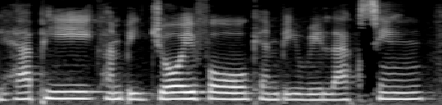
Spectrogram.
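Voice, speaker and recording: At a fairly slow pace, a woman speaks at medium pitch in a dark, mellow tone. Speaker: sermon interpreter. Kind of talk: consecutive interpretation of a sermon. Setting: church. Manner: halting, with many fillers.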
